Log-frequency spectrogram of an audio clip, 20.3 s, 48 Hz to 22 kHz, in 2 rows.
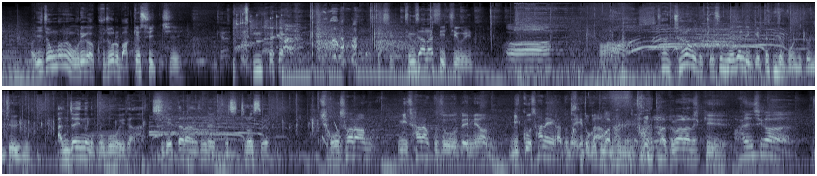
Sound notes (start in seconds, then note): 3.1 laughing; 3.8 clapping in agreement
